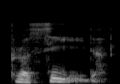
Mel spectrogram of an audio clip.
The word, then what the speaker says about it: proceed: も後ろが強い proceed proceed これも後ろにアクセントがあります強制があります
